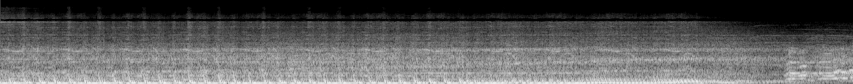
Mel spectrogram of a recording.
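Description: Loud live K-pop concert music over arena speakers, with a heavy bass beat, recorded from within the crowd. About seven seconds in it drops away and thins.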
